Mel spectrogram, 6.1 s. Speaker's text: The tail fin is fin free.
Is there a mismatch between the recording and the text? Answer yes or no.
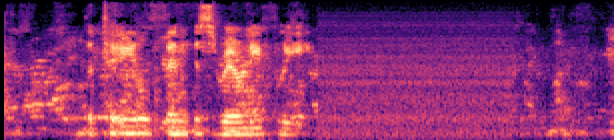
yes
